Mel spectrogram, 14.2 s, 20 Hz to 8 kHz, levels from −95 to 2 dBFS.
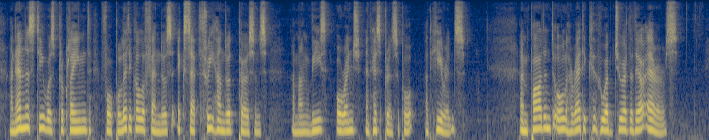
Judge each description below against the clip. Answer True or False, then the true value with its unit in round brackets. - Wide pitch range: False (3.2 semitones)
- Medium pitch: True (160 Hz)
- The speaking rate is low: True (115 wpm)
